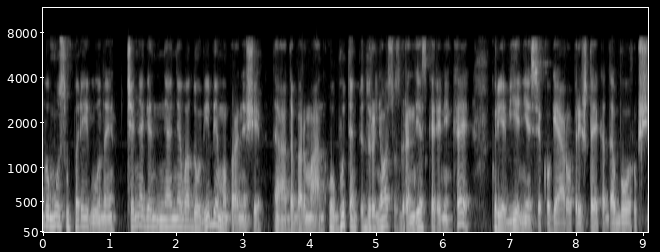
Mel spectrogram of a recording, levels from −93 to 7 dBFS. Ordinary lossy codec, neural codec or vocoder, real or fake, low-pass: AAC, 64 kbps; none; real; 7.2 kHz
